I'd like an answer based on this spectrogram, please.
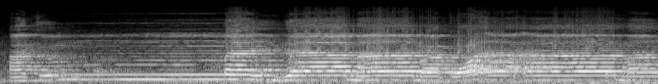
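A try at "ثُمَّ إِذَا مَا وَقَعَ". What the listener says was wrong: Kepanjangan. Hey, ini hanya dua harokat. Idza, bukan idza. Idza. Makhraj ya, kembali ke makhraj dulu. Za. Ini za. Zal. Ujung lidah dengan ujung gigi. Az. Iza. Bukan da. Za.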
